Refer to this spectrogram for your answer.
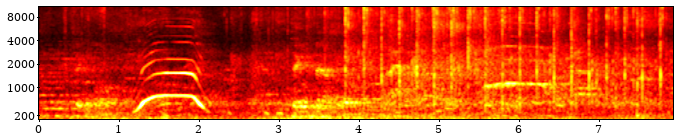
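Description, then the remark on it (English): A crowd in an airport, waiting for their flight, cheers and claps at an announcement that masks no longer have to be worn inside the airport: a rising-and-falling whoop early on, then a long burst of dense, sharp applause with scattered shouts and chatter mixed in. “People cheering and clapping because they don't have to wear their masks inside the airport any longer as they wait and get ready for their flight.”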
